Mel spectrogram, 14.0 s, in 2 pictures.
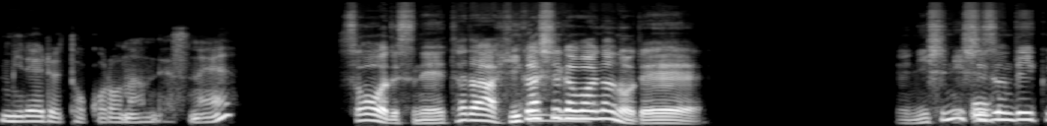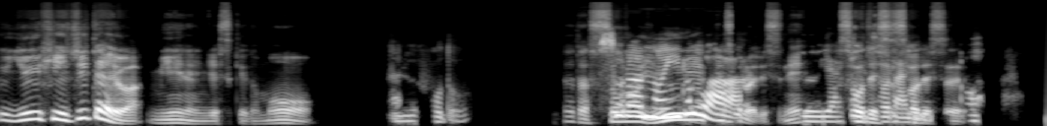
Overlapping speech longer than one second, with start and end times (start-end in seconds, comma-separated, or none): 11.1-13.4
